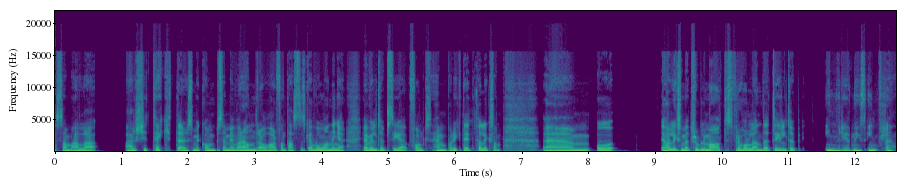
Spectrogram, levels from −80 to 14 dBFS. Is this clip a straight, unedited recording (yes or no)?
no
